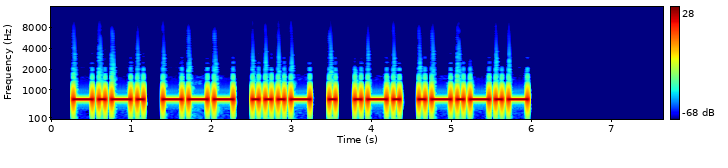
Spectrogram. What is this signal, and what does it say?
Morse code, heard as a keyed tone, about 15 wpm, 700 Hz. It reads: COVER.
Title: Sentences from Top 1000 Words - Review Part 1 - 15wpm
